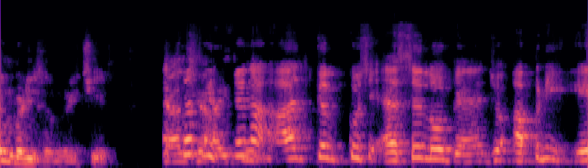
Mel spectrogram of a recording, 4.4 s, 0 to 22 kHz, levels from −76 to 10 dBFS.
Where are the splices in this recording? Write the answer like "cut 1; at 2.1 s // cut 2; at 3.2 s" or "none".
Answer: cut 1; at 1.3 s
